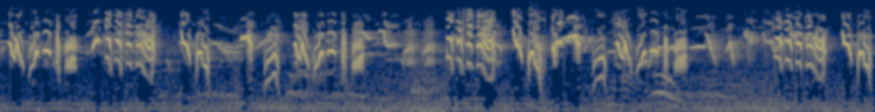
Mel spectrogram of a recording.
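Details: Female oriental magpie-robin, recorded to excite male cage birds, pouring out a loud, dense, varied song of swooping whistles, rapid chips and trills in long phrases with brief gaps.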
